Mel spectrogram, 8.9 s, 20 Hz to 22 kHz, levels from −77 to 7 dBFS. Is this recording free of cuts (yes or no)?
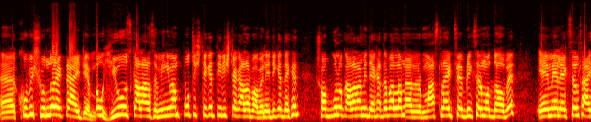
no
